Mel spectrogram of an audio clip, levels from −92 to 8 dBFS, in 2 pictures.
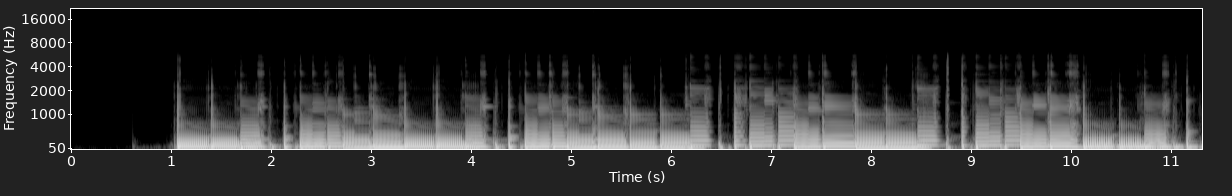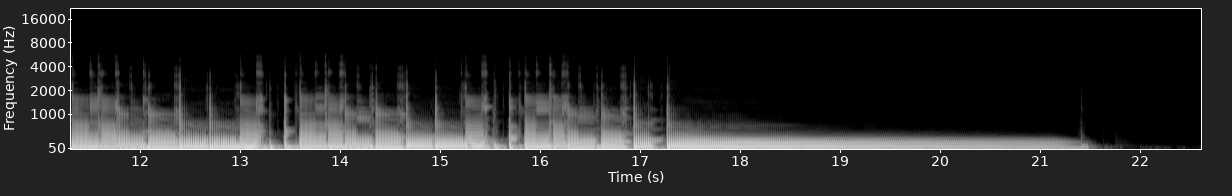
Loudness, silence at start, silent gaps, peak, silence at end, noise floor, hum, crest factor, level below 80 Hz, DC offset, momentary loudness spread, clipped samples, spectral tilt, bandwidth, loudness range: -15 LUFS; 1.05 s; none; 0 dBFS; 1.15 s; -80 dBFS; none; 14 dB; -20 dBFS; under 0.1%; 9 LU; under 0.1%; -15 dB/octave; 2.2 kHz; 4 LU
